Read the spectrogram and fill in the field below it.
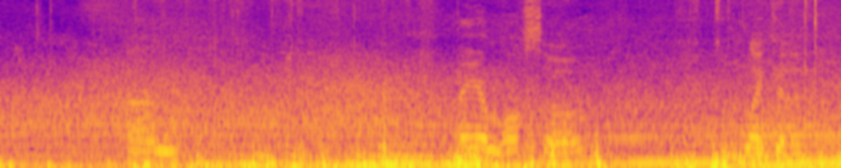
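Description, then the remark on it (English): Steady outdoor wind buffets the microphone on a quite windy day, a constant low rumble and rush running through the whole recording while a person on their way home talks over it. “I'm currently on my way home, and it is quite windy.”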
